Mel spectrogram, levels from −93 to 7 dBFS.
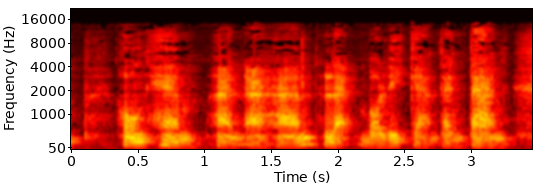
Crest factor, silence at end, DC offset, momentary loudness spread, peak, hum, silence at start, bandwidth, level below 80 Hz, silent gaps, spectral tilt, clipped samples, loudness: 20 dB; 0 s; under 0.1%; 6 LU; -6 dBFS; none; 0 s; 15 kHz; -64 dBFS; none; -4 dB/octave; under 0.1%; -25 LUFS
